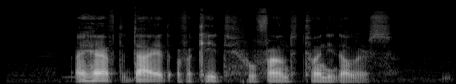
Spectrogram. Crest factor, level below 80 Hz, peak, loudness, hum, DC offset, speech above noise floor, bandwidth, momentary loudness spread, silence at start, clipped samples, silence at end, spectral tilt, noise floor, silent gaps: 24 dB; -68 dBFS; -4 dBFS; -25 LUFS; none; under 0.1%; 38 dB; 15.5 kHz; 15 LU; 0.75 s; under 0.1%; 0.7 s; -5.5 dB/octave; -63 dBFS; none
